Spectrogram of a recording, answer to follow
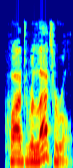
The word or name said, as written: quadrilateral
